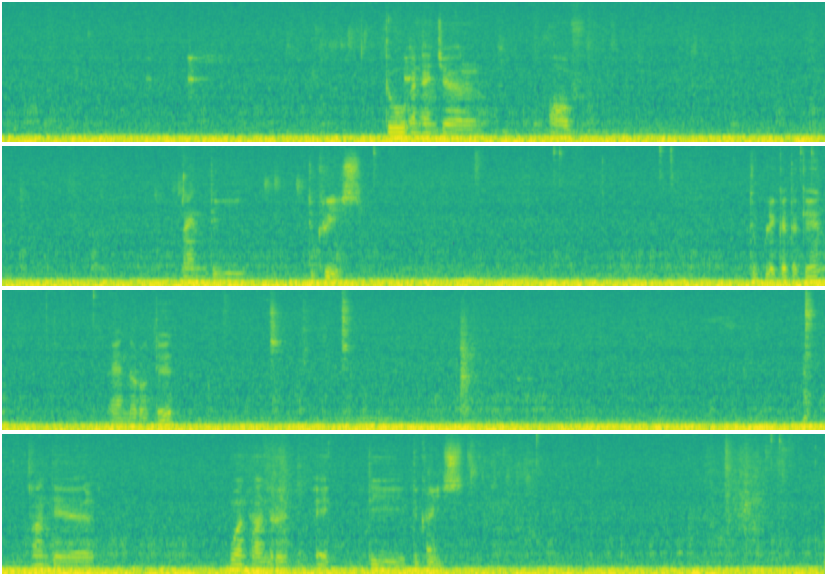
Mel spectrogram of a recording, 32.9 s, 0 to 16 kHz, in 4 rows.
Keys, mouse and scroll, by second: 13.7 shift+click, 14.8 right click, 16.2 click, 17.3 ctrl+click, 26.1-30.0 ctrl+drag, 30.6 ctrl+middle click, 30.7-32.1 drag, 32.3 click, 32.8 click.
